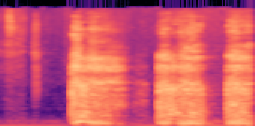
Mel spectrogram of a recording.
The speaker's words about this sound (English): Because you know what? We got other things to talk about after I take a break and clear my throat.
